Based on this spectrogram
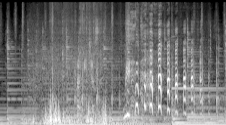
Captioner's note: laughs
